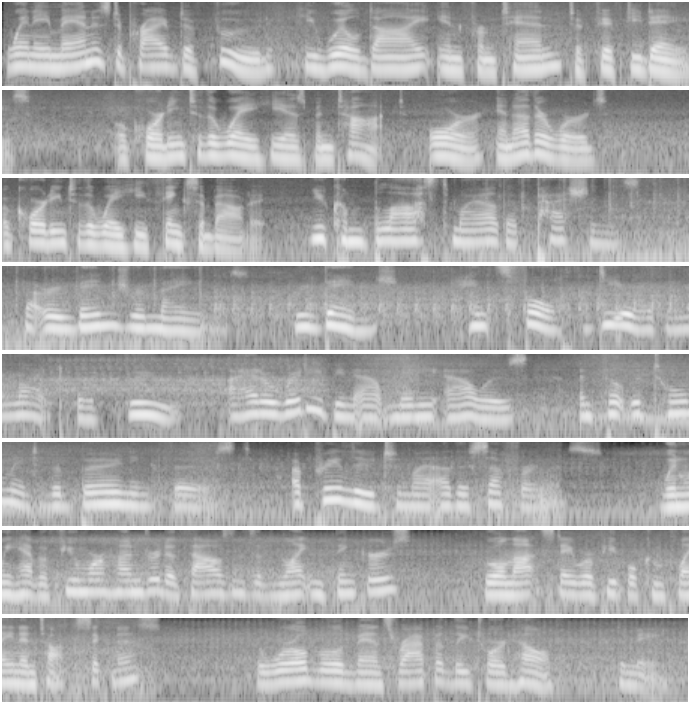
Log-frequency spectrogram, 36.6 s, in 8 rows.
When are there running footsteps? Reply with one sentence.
You can't hear the running footsteps here.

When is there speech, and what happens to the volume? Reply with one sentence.
The speech can be heard from 0.0 to 33.1 s, at a steady volume; and briefly from 33.8 to 36.5 s.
